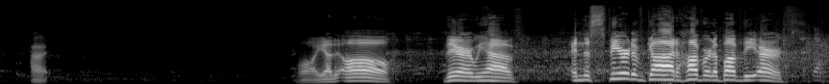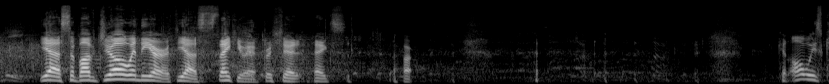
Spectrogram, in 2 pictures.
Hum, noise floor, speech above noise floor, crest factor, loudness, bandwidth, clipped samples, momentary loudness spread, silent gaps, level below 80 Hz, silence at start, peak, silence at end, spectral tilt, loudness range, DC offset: none; -72 dBFS; 54 dB; 20 dB; -16 LUFS; 17 kHz; under 0.1%; 24 LU; none; -78 dBFS; 0.3 s; 0 dBFS; 0.1 s; -3 dB/octave; 16 LU; under 0.1%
